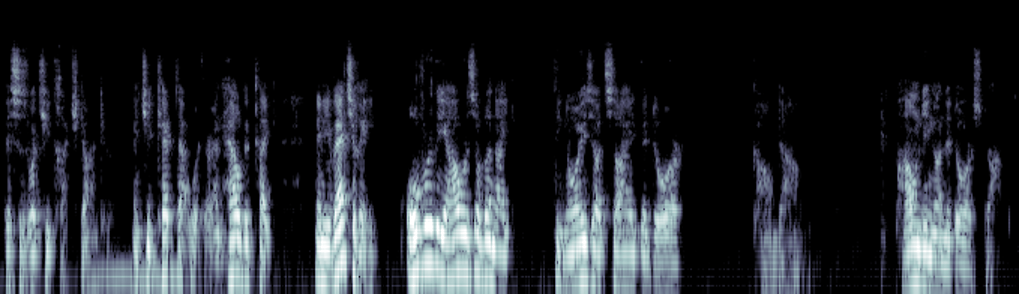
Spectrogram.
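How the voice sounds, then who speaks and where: A man with a mid-pitched voice tells an old folk tale aloud. He is dramatic and unhurried, repeats phrases for effect and slips in casual asides to his listeners. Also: mellow, low-quality recording. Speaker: storyteller. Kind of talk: oral folk tale storytelling.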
